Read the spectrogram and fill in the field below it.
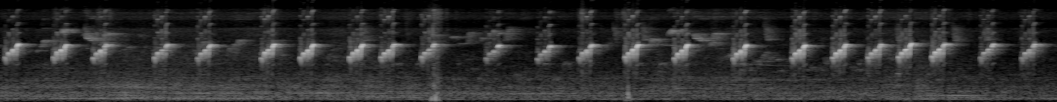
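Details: Sooty-headed bulbul singing continuously, with a dense, rapid series of short rising whistled phrases, about two per second, mixed with higher sliding notes and a couple of sharp clicks.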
